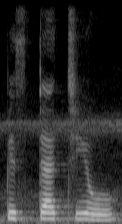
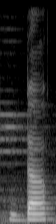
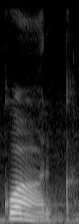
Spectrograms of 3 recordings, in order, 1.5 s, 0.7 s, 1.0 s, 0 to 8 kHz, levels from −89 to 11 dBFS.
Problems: constant background noise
